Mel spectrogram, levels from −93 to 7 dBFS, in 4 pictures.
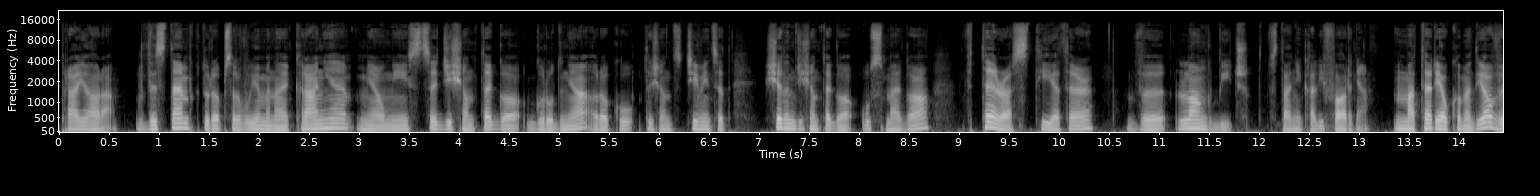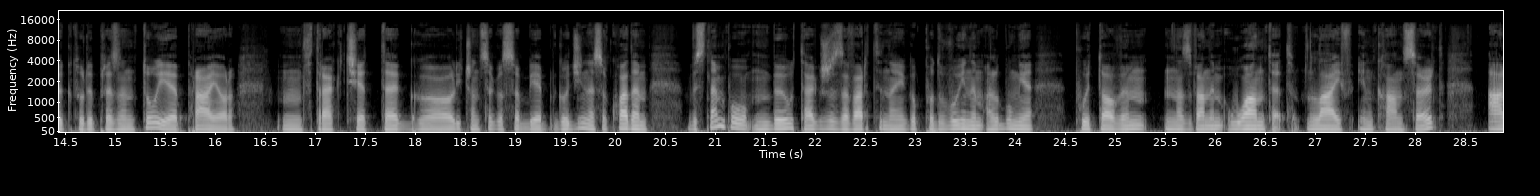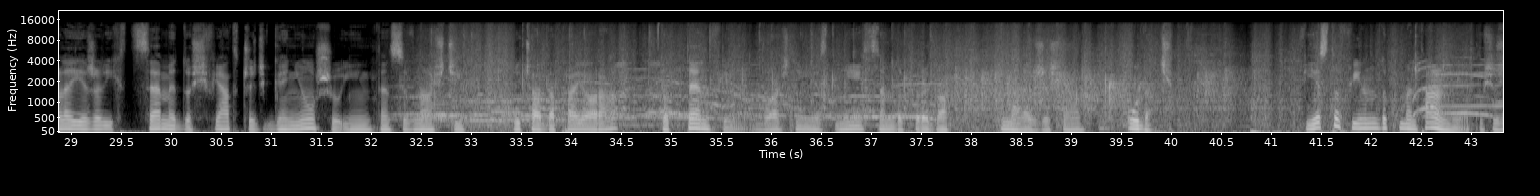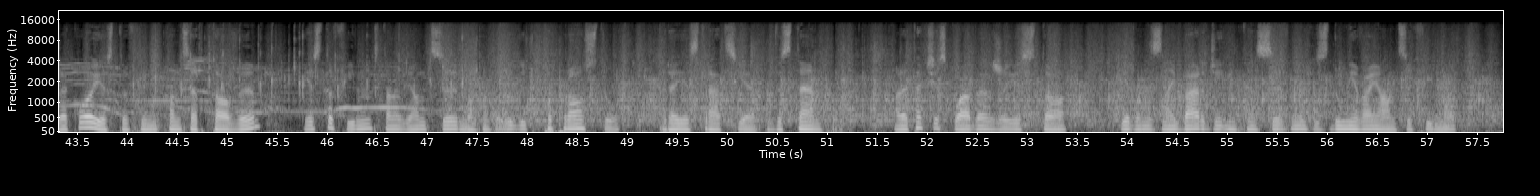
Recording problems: crowd noise; loud; from 33 s on; 7 dB below the speech

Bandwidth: 14 kHz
